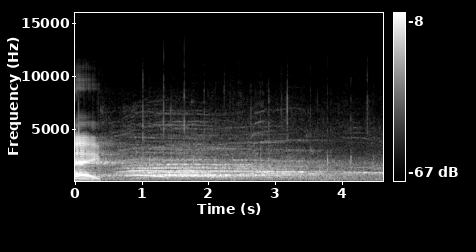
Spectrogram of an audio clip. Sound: graduates cheer

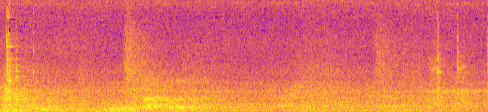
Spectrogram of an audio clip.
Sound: dull machine whirring, conversations in the background

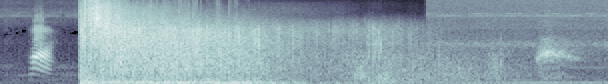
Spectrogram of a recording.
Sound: phone exploding

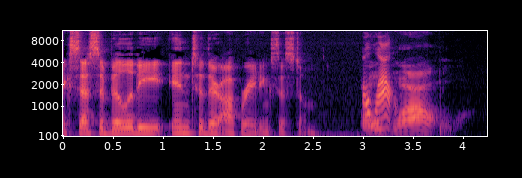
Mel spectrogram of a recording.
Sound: silly voices

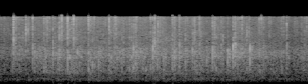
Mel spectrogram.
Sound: applauding

